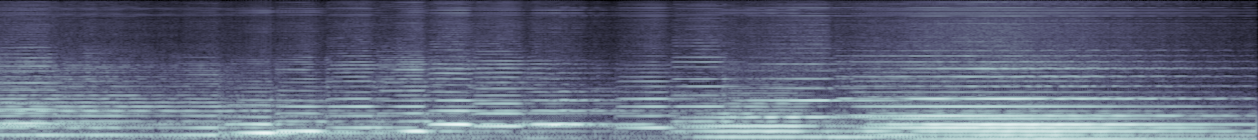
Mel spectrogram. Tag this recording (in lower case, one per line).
music
bowed string instrument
